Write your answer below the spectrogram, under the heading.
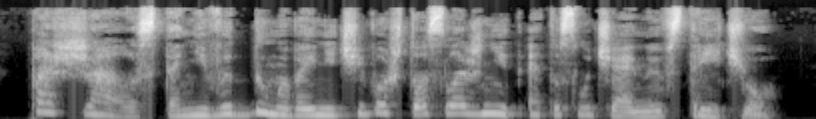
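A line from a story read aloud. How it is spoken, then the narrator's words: Silent inner plea. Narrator (Russian): взмолилась внутренне она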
